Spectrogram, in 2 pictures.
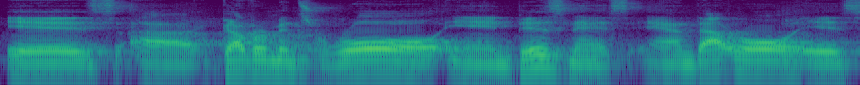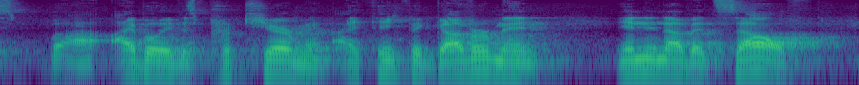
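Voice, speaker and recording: A man's voice: medium pitch, normal speed, dark tone, roomy sound. A man answering a forum question as a city candidate, earnest and a bit hesitant.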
